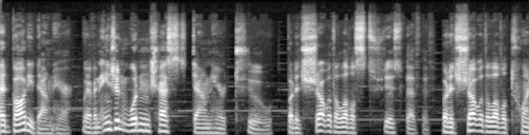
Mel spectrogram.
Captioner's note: word fumbling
